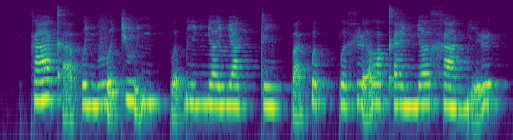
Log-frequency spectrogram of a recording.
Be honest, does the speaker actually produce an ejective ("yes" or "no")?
yes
